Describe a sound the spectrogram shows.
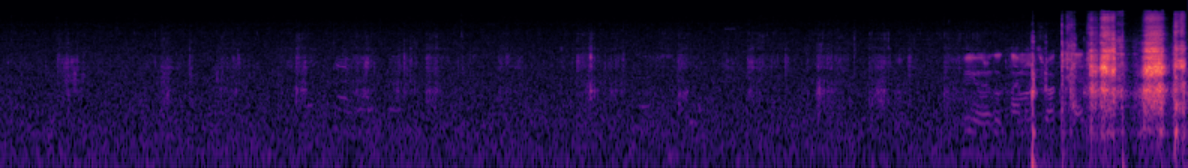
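A small child's footsteps crunch on gravel.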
